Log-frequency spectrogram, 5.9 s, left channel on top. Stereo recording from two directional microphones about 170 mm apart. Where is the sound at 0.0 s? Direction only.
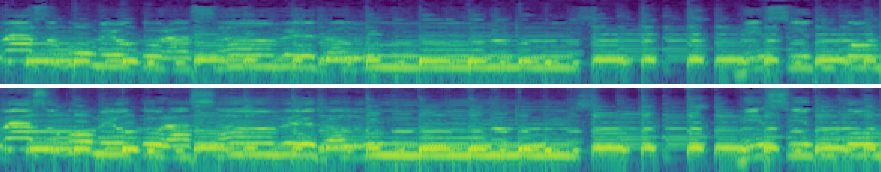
15° right (ahead or behind).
